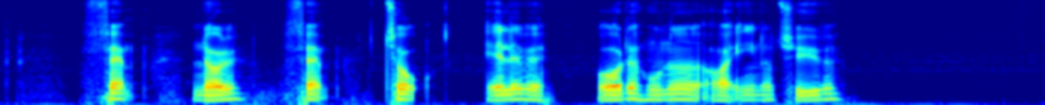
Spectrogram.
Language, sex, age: Danish, male, 36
